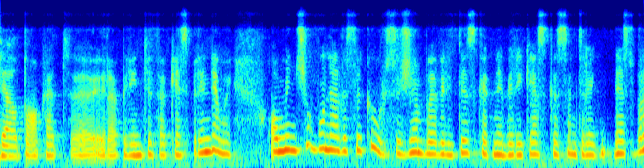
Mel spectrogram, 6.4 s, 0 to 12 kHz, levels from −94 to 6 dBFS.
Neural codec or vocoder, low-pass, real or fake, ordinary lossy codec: codec, 16 kHz, 1.1 kbps, Voila-Tokenizer; 7.2 kHz; fake; Opus, 16 kbps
